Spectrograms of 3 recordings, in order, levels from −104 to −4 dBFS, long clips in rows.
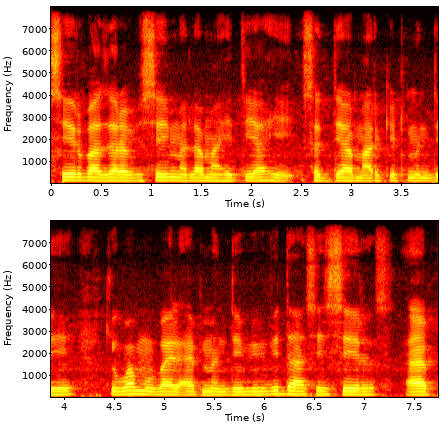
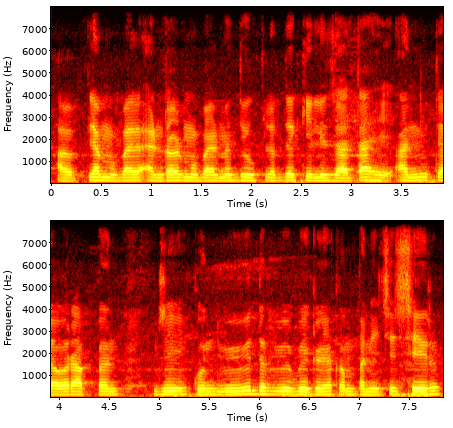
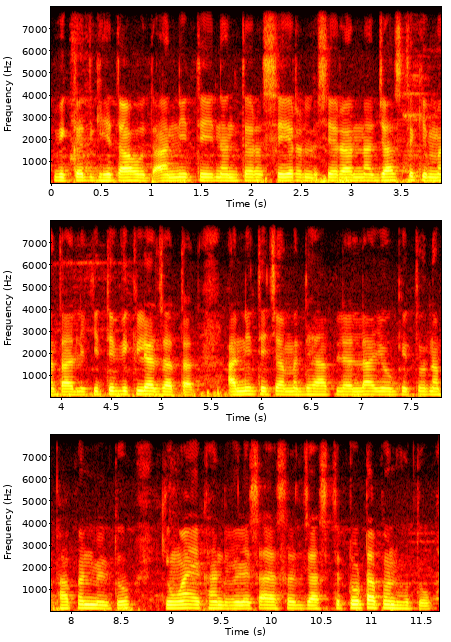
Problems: constant background noise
